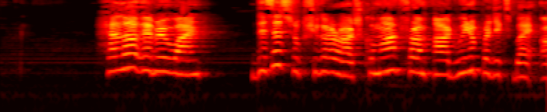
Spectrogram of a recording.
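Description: A song with a singing voice plays from small laptop speakers.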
